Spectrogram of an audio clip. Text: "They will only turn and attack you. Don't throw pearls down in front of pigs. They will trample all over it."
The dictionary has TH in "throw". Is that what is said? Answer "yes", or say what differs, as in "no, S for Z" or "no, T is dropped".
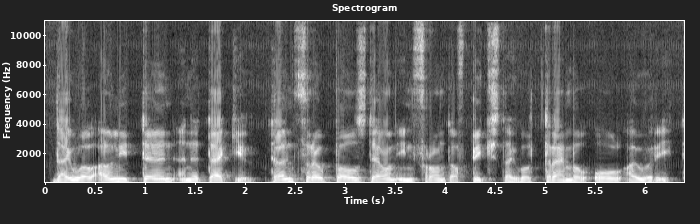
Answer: yes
